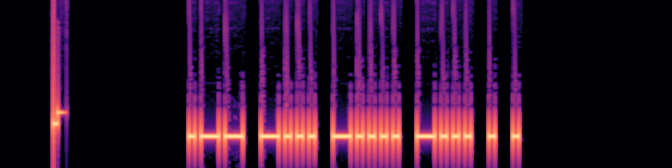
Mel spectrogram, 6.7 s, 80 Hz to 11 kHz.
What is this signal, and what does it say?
Morse code, heard as a keyed tone, about 20 wpm, 700 Hz. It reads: WB6BEE
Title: K1USN SST QSO Practice - 20wpm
